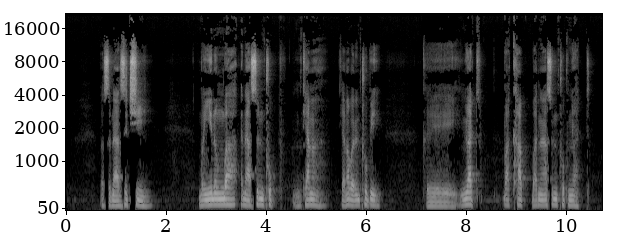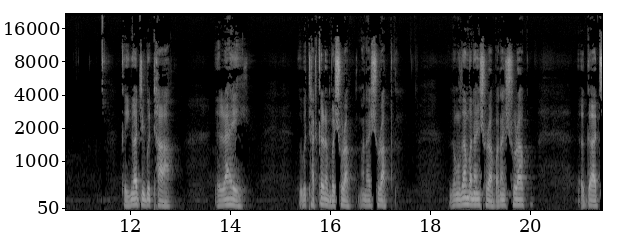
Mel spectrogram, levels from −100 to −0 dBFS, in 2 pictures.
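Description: MP3 compression runs through the whole recording, and its damage is plainly audible. The encoder keeps dropping weak frequency lines as bits run short, so the speech takes on a watery, swirling quality with smeared consonants, which fits a 64 kbps stream. Nothing remains above 21.1 kHz.

Pre-echo appears at 11.41 s, spread over about 18 ms. A sharp attack fell late in a transform block, so quantisation noise sized for the loud onset leaked into the quiet moment before it. This is heard as a brief hiss ahead of a softened attack.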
